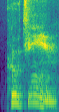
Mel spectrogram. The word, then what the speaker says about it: poutine: this is just in Canada I'm assuming cuz poutine is a is a Canadian thing it's actually pronounced poutin which I freaking hate I didn't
